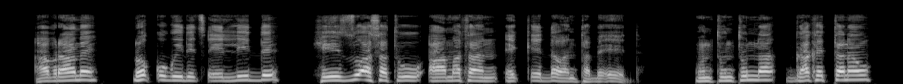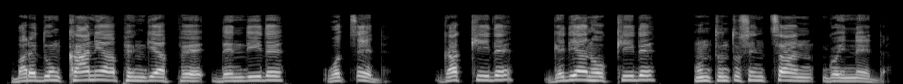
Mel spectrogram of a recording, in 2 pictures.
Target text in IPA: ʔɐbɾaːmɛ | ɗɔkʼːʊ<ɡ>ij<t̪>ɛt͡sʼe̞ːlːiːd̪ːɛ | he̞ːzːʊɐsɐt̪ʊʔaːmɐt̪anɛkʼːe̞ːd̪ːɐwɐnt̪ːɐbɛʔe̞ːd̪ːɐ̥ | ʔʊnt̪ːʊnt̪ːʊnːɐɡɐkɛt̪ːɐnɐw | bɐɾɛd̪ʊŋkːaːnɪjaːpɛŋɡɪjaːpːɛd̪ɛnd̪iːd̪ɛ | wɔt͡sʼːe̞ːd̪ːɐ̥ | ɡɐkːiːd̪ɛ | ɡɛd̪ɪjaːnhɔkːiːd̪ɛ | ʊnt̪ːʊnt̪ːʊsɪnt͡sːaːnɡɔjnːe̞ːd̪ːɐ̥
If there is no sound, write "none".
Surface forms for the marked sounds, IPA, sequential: ɡ, d̪

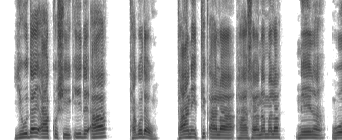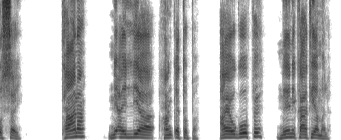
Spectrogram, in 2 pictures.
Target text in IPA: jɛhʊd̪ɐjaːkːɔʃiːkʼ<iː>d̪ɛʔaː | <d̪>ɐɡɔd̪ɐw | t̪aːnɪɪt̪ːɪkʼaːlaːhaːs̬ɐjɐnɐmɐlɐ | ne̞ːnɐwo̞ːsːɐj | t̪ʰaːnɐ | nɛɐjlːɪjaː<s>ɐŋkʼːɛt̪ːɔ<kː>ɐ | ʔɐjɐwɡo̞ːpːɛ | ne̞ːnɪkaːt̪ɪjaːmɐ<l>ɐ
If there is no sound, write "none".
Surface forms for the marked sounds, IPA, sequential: iː, t̪, h, pː, l

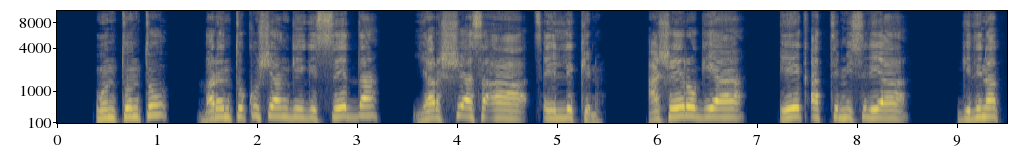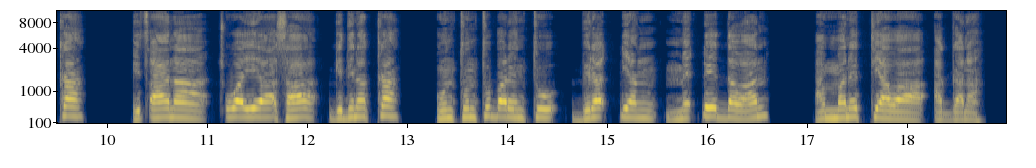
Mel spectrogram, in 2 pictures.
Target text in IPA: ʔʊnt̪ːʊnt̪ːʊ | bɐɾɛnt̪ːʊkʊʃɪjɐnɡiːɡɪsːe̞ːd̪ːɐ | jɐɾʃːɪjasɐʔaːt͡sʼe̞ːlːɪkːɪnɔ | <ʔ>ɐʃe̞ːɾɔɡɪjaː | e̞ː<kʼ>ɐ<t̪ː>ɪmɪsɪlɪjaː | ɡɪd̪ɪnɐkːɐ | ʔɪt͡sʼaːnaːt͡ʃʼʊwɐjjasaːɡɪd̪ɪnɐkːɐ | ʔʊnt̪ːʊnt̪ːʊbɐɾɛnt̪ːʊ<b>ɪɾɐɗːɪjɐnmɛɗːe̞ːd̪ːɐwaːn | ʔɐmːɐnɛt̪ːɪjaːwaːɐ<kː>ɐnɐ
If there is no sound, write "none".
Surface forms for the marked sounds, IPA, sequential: ʔ, kʼ, t̪ː, b, ɡː

